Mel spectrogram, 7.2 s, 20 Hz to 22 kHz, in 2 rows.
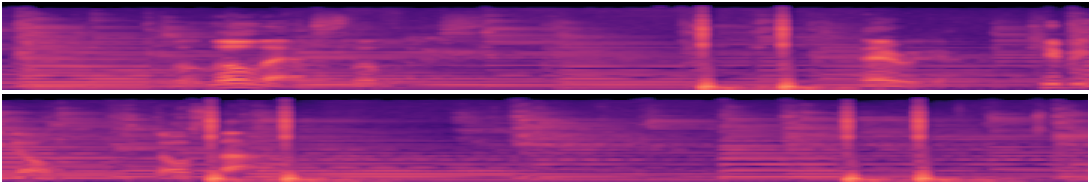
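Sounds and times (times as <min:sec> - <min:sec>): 
speech: 0:00.7 - 0:01.5, 0:02.8 - 0:04.8
deep bass thumps in a heartbeat pattern: 0:02.3 - 0:02.9, 0:04.3 - 0:04.9, 0:06.4 - 0:07.0.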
